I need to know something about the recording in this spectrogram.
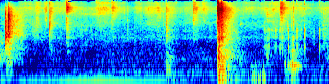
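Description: Clear plastic safety cover of a break-test machine being handled and shut: a few light knocks, then one sharp bang about four seconds in, with a low hum in the first half.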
